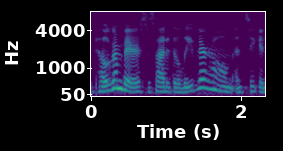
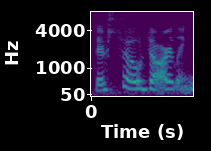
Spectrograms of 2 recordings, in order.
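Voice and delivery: sniffly; 7 semitones higher, slower than usual. Acted. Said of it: "she sniffed".

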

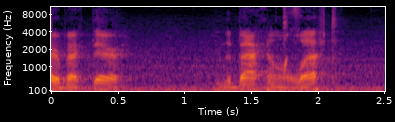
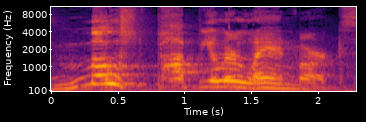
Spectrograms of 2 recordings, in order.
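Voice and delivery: slow, louder promo voice; mock tour guide; 5 semitones higher, 4 dB louder, slower than usual. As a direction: sell the landmarks like a tourism ad, slowly.

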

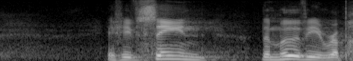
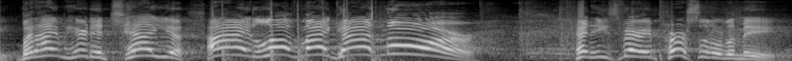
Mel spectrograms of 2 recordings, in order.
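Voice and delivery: climbing high on God more; preaching; 11 semitones higher, 3 dB louder than usual. Acted. Preacher telling the church he loves God most, preaching. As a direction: build it up to the word more.

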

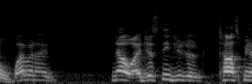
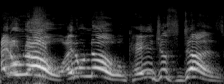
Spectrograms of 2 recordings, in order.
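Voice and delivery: angry yell; 7 semitones higher, 8 dB louder than usual. Acted. Cornered, snapping back.

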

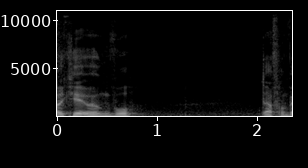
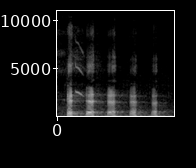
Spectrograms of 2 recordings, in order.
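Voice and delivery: relieved laugh; 5 semitones higher, 4 dB louder than usual. Real, not acted. Laughs after the escape.

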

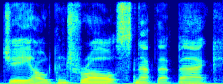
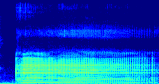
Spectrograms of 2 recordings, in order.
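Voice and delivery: breathy whispered laugh; 7 dB quieter than usual. Real, not acted. After admiring the panel.

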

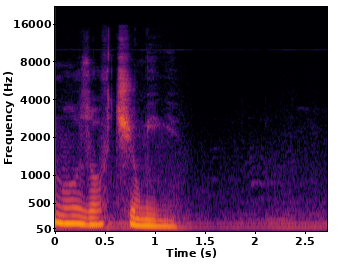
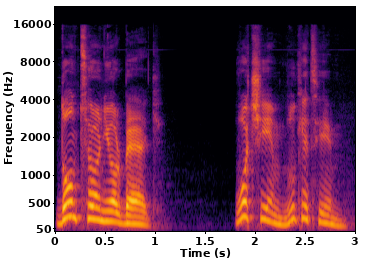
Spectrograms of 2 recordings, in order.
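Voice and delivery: excited; 5 semitones higher, 6 dB louder than usual. Real, not acted. Thrilled reaction to hero scene.

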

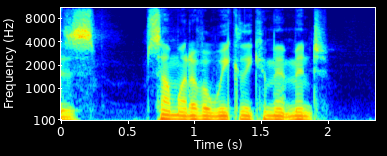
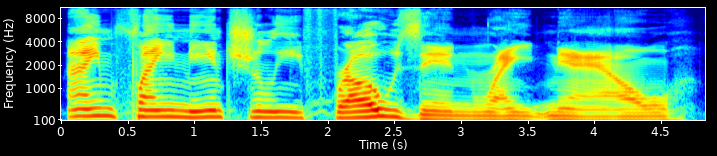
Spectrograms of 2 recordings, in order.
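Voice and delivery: mock frozen slow; 2 semitones higher, 8 dB louder, much slower than usual. Host mocks the guest's slow frozen delivery. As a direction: stretch every word like you're frozen. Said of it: "sounds like he's actually frozen".

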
